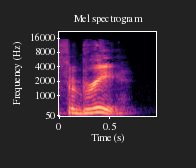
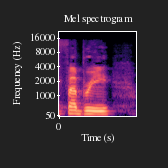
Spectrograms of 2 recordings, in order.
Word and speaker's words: Fabry: First of all, you're saying Fabry, I'm saying Fabry. How confident are you in the pronunciation? – I am fairly confident that it's Fabry. – Okay, so I will say Fabry, like the cleaning product, right? Febreze? – Yeah.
